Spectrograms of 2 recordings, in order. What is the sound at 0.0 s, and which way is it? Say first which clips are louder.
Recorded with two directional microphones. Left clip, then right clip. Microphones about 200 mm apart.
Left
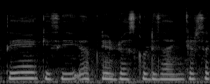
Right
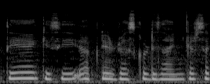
A woman's voice: right 5 dB; 15° right (ahead or behind).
